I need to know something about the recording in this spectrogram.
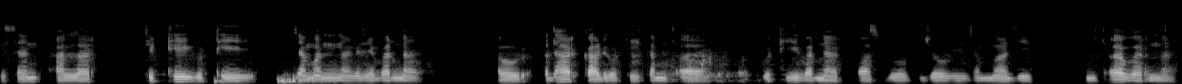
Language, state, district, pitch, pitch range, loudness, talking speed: Kurukh, Chhattisgarh, Jashpur, 100 Hz, 100-105 Hz, -25 LUFS, 110 wpm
